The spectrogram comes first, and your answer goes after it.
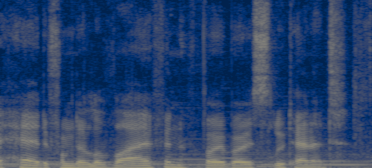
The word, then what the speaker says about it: lieutenant: from the Leviathan Phobos lieutenant or should I say leftenant no it's Lieutenant that's how it's spelled anyways before gluing it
